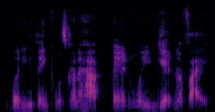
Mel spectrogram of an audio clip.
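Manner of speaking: low, soft, fast deadpan aside. Retold or imitated. Reacting to the fighter's complaint, low and deadpan. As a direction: mutter it under your breath, quick. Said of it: "I'm still sitting here like".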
